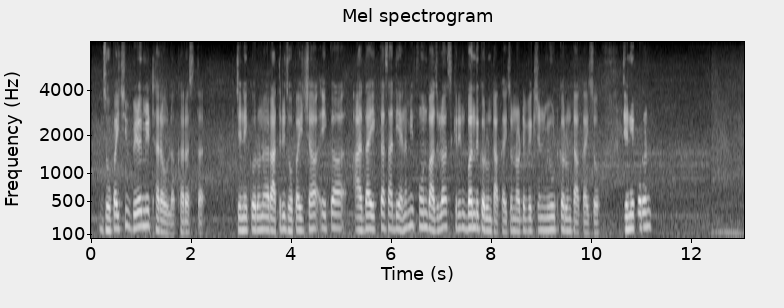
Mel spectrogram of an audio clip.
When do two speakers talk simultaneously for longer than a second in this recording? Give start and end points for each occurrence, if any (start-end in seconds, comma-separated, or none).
none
